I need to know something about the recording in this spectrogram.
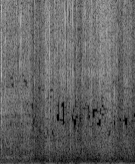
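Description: Faint rustling of dry leaf litter as a hand picks a small bolete mushroom from the ground, with a brief tick at the start.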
